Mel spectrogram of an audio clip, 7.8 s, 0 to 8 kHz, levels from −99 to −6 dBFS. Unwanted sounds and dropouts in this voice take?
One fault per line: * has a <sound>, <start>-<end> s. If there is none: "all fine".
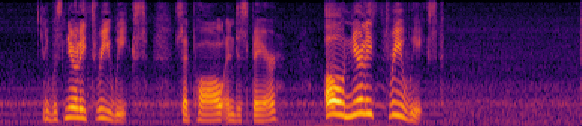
all fine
